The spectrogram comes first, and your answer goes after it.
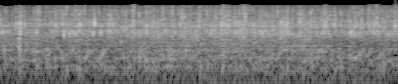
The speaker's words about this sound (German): Eine Wasserpumpe auf dem weitläufigen Schulgelände.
